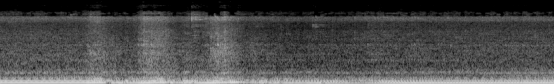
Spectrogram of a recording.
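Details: 1941 Dodge half-ton pickup straight-six, sitting 39 years, started after a carb clean on a 6-volt battery clipped on with a temporary fuel setup: after a few throttle blips it settles into a steady, even low rumble with no knocks or misses.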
